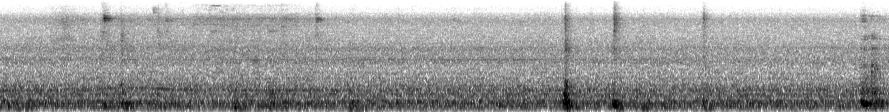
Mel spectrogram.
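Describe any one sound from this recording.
A bus body rattles and knocks over bumps.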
